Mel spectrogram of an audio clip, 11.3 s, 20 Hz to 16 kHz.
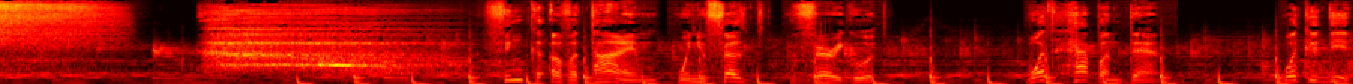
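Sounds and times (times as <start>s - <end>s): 
deep breath drawn in during a spoken self-help training exercise: 0.0s - 4.2s
steady music with low thumping beats: 2.1s - 11.2s
speech: 4.2s - 7.5s, 8.6s - 9.8s, 10.7s - 11.2s.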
